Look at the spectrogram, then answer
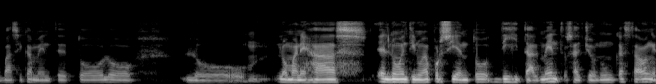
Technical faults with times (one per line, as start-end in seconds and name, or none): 0.24-3.43 automatic gain rising
4.77-5.30 CD scratch ticks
